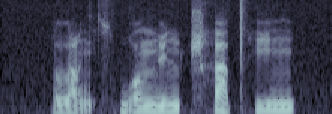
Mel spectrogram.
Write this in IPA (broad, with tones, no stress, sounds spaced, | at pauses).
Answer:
l ɑ̰˨˩ ŋ t͡sʰ w ɔ˥ n̪ y˥ n ʈ͡ʂʰ ä˥˩ t̪ʰ i˥ ŋ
